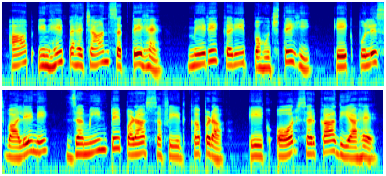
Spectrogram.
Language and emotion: Hindi, neutral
